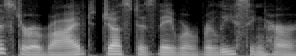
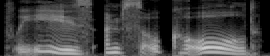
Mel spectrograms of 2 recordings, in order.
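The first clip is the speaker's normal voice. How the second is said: shivering plea; 7 semitones higher, much slower than usual. A narrator's reading. Feverish woman begging, shivering.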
